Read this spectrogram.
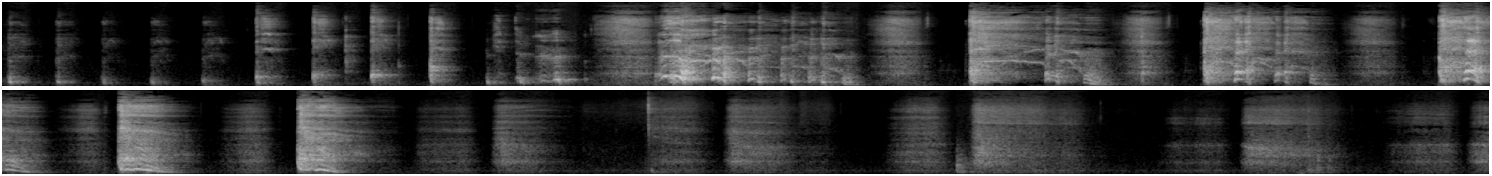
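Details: Repeated coughing in irregular bursts, from short light coughs to louder harsh fits, with some throat clearing; cough.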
